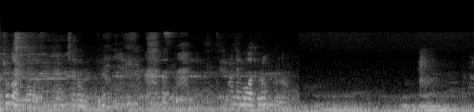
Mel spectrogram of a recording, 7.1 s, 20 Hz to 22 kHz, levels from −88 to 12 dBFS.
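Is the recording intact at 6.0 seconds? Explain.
No. From 4.49 s to the end, a wrong sample rate slows everything to 0.363 times normal speed and drops the pitch about 17.6 semitones, consistent with 44.1 kHz audio played at 16 kHz. On a spectrogram, energy sinks low and stretches sideways; waveform features look drawn out.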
